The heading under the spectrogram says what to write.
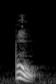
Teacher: when used on its own bu is fourth tone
